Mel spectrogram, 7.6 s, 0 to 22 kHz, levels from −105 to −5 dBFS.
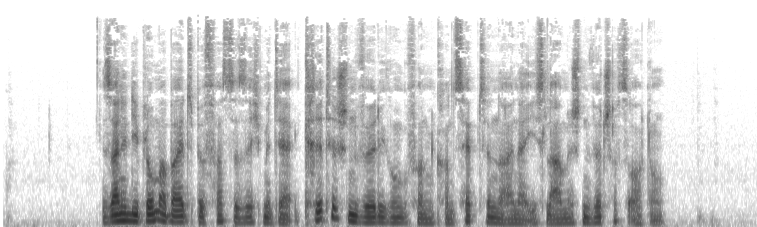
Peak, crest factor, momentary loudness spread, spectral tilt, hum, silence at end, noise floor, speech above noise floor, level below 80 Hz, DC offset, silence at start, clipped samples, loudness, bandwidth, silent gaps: -14 dBFS; 18 dB; 11 LU; -6 dB/octave; none; 0.95 s; -74 dBFS; 43 dB; -50 dBFS; under 0.1%; 1 s; under 0.1%; -32 LUFS; 16 kHz; none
